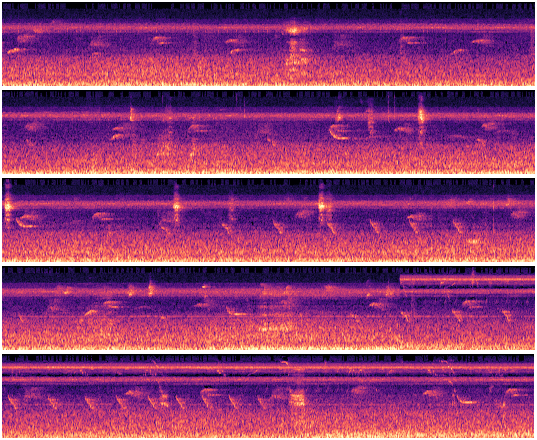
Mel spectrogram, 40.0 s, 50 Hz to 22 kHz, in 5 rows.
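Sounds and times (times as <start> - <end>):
high insect drone: 0.0 - 39.9
small birds chirping: 29.6 - 39.9
higher insect buzz: 30.0 - 39.9
sharp loud bird chips: 30.0 - 39.9.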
